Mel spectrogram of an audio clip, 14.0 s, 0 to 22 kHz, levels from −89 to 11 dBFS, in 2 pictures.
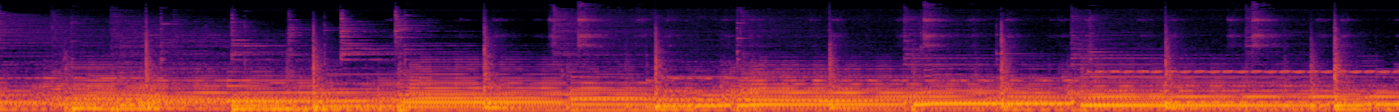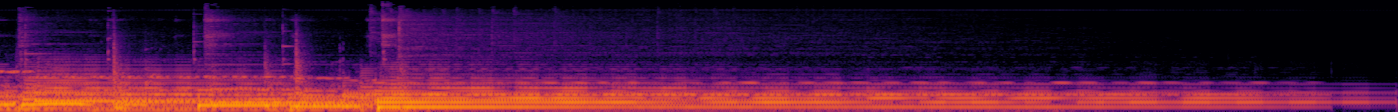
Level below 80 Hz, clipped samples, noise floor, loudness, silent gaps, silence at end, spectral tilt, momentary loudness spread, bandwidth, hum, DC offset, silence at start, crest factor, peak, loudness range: -28 dBFS; under 0.1%; -36 dBFS; -16 LUFS; none; 0.15 s; -8.5 dB/octave; 15 LU; 13.5 kHz; none; under 0.1%; 0 s; 16 dB; 0 dBFS; 10 LU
